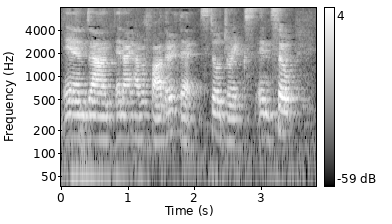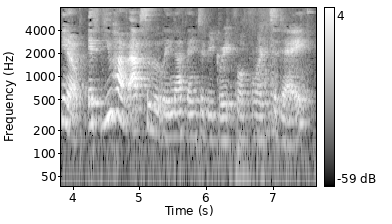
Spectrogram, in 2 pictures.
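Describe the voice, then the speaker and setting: A woman from Ethiopia giving an unprepared personal testimony at a recovery meeting, halting and candid with many fillers and restarts. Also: deep voice, a little hiss or hum. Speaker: speaker sharing her story at a recovery meeting. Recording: echoey room with faint ambience.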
